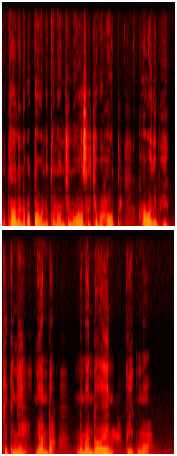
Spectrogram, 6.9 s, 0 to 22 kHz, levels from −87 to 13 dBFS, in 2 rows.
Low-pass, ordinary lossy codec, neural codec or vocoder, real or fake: none; none; none; real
